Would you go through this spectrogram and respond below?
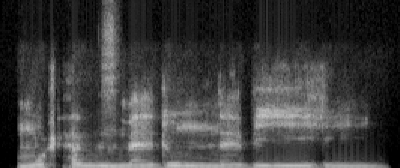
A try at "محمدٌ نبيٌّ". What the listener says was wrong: Pas Nabihi, Nabiyi. C'est un ya.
